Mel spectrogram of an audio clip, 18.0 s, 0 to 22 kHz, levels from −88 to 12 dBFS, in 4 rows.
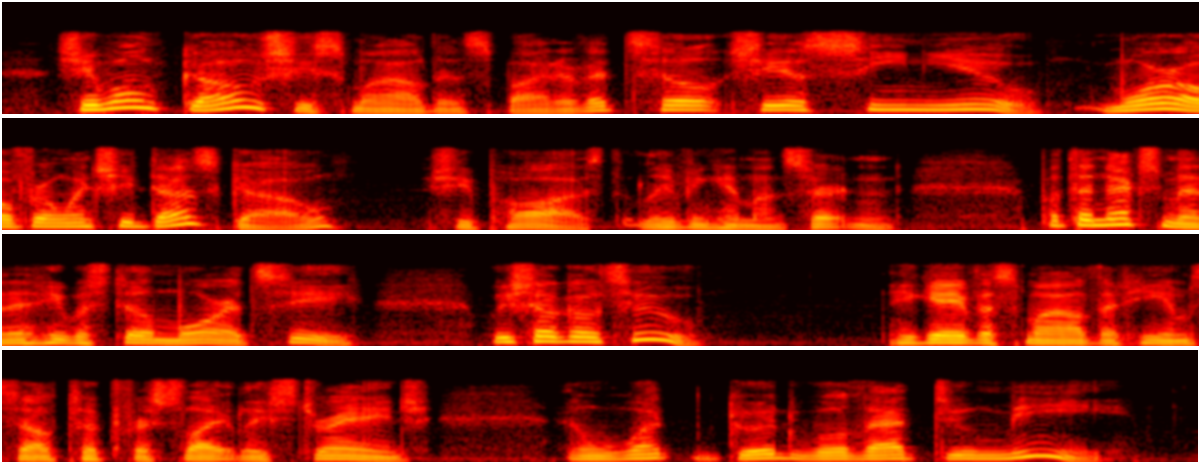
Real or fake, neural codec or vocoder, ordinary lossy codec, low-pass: real; none; Opus, 32 kbps; 7.2 kHz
